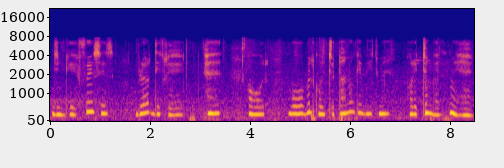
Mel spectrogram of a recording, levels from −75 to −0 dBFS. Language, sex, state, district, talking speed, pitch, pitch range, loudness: Hindi, female, Himachal Pradesh, Shimla, 125 wpm, 270 Hz, 250-285 Hz, -16 LUFS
